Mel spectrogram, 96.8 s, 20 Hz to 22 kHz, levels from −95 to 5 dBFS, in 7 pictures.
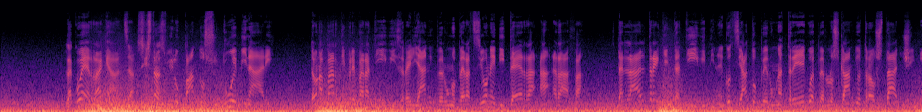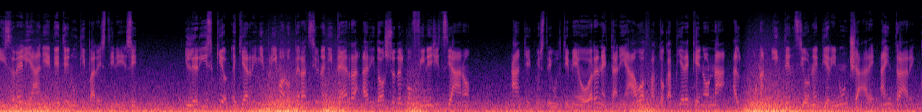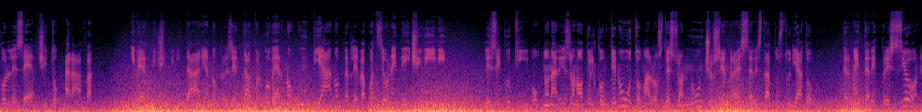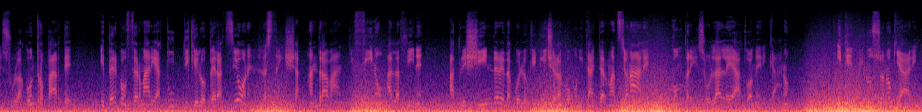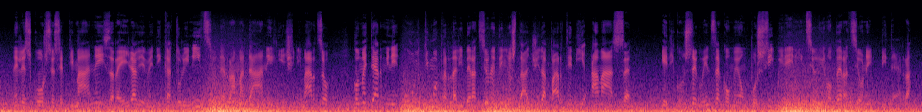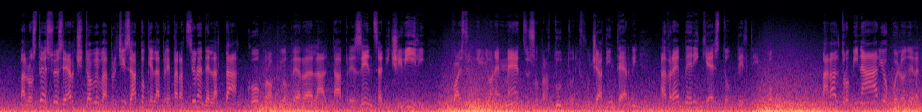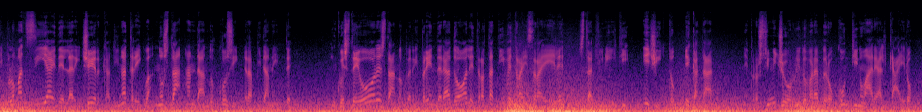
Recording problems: wind noise on the microphone; heavy; 2 dB below the speech

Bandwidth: 14.5 kHz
